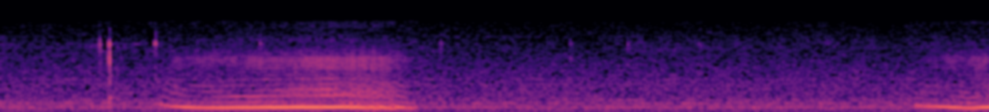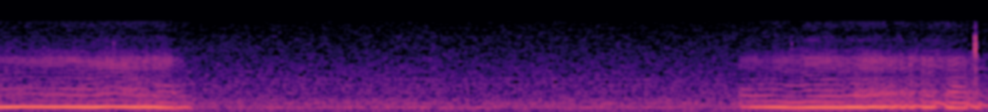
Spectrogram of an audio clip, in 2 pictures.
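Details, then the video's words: Indoor cat snoring in its sleep, three rhythmic, droning snores about every four seconds, each a buzzy, harmonic breath of roughly a second, separated by near silence. "Snoring Cat"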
